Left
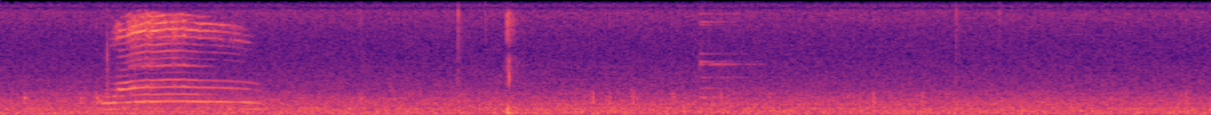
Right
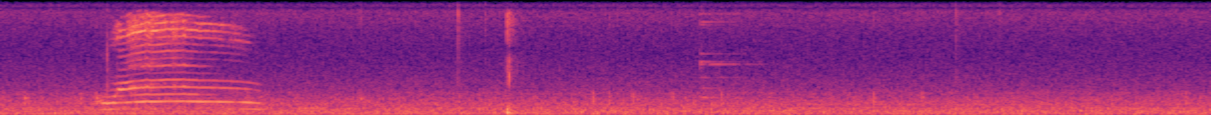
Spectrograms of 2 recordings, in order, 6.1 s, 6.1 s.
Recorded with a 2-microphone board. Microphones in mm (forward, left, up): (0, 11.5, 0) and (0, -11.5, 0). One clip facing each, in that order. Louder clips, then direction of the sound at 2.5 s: Right 1 dB; centre (ahead or behind).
